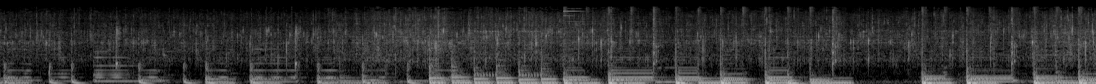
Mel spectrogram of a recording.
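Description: Chicken pieces frying and sizzling in a pan in their own fat as the last of the boiling liquid cooks off and they start to brown, with many small pops. A tune of low notes plays underneath.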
